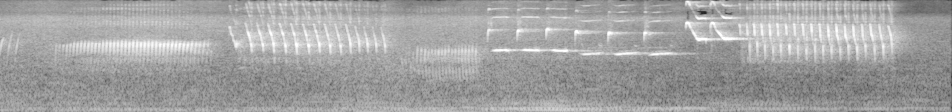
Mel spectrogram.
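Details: Singing Belgian canary moving through several distinct tours: a smooth buzzy roll, a rattling pulsed trill, a brief low note, chopped bell-like notes and a final high buzzy roll.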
